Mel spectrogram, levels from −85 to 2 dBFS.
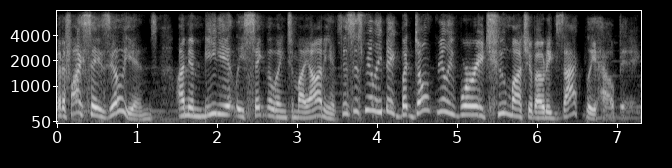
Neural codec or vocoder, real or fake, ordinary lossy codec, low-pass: vocoder, 44.1 kHz, 128 mel bands, Pupu-Vocoder; fake; Opus, 32 kbps; 7.2 kHz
